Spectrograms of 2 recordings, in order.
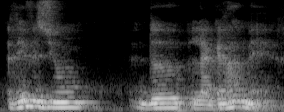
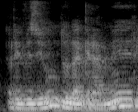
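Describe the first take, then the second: First: French title drawn out slowly for students; slow sounding-out. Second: Said in the usual way. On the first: Shown as a demonstration. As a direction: sound out "ريفيزيون ... دو لا جرامير" slowly, phrase by phrase. Teacher sounds out French lesson title. (نطق العنوان الفرنسي ببطء، جزء جزء)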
